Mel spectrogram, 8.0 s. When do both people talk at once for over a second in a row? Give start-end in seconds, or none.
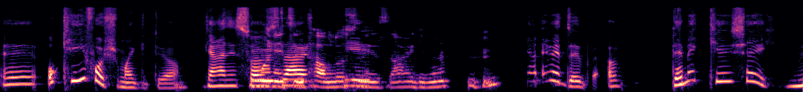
none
